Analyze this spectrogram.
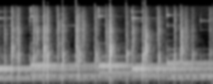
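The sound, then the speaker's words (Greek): Applause from a small group greeting an arrival at a house after a celebration. Many brisk, slightly irregular claps land over steady sustained tones, moderately soft. “Μόλις τον είδαν, χαμογέλασαν και τον χειροκρότησαν.”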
